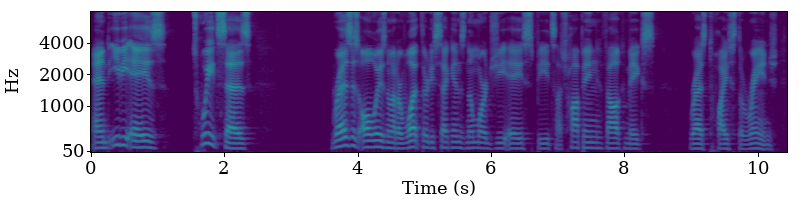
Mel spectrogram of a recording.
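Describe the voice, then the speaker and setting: A man's voice: medium pitch, slow, a little mellow, clean tone. A man giving casual livestream gaming commentary, speaking conversationally and directly to his viewers. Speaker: streamer and gaming news host.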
